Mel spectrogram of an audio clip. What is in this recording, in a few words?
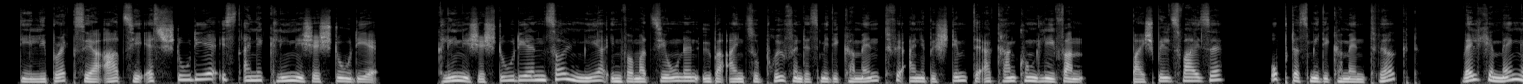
german austrian medical narration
